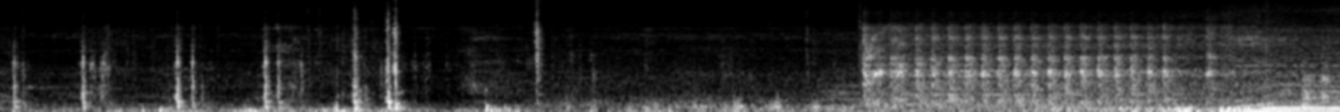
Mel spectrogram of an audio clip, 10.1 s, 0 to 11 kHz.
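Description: Clicks and knocks from the key and switches on a Genie S-60 boom lift's control panel. About six and a half seconds in, the engine starts cranking on the starter, then catches near the end and settles into a steady run. It now starts with a replacement relay fitted in place of one whose windings were green and corroded.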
